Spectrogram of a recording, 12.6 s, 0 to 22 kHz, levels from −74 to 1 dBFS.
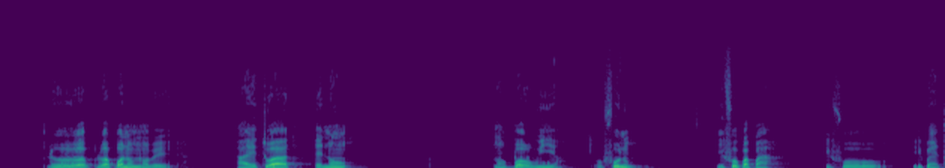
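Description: Three bursts of burbling break over this speech at 0.83 to 1.54 s, 3.65 to 4.01 s and 6.78 to 7.62 s. This is DAB burbling: with weak reception, bit errors of up to around one percent got past error correction, putting short blips of noise into individual sub-bands.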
